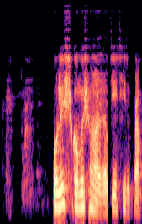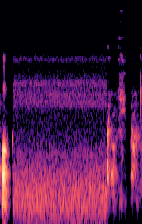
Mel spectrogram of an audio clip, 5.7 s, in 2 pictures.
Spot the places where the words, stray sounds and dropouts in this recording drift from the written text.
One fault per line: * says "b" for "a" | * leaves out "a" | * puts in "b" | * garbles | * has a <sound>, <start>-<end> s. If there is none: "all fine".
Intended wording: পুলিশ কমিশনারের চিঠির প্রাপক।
all fine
